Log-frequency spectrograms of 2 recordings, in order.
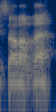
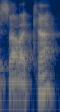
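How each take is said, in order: First: The last consonant is a rasping gh sound. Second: The last consonant is a plain k sound. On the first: "it should not be mixed with Ghain. So we shouldn't say Saragha" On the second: "Qaf should not be mixed with Kaf. So we shouldn't say Saraka"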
